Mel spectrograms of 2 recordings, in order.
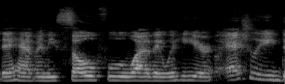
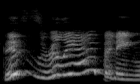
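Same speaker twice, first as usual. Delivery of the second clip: high, swooping squeal of disbelief; emotional disbelief. Retold or imitated. Fan reliving the moment it felt real, emotional disbelief. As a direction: voice soaring as it sinks in.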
